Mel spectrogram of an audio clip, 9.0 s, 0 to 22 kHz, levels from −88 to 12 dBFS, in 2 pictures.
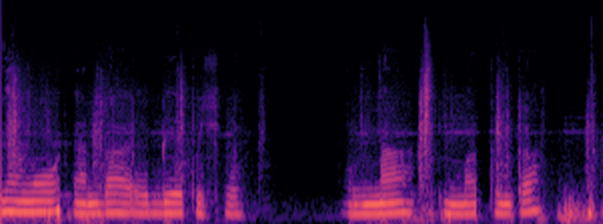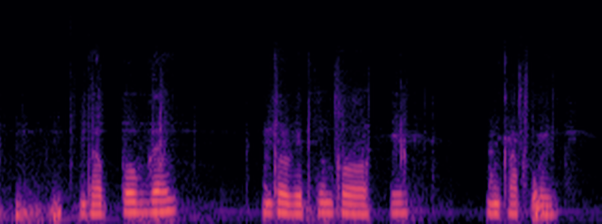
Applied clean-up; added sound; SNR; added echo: neural mask model RNNoise.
